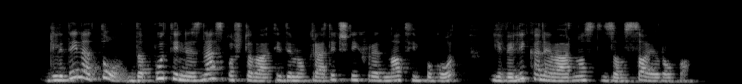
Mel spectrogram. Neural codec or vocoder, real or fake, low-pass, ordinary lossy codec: none; real; 7.2 kHz; none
